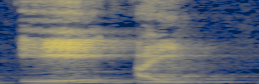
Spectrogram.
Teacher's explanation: ये ए आई कंठ तालु से बोले जाते हैं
